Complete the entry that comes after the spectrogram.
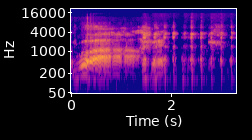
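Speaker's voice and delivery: loud villain cackle; evil laugh. Acted. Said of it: "when I start doing this, you need to worry".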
